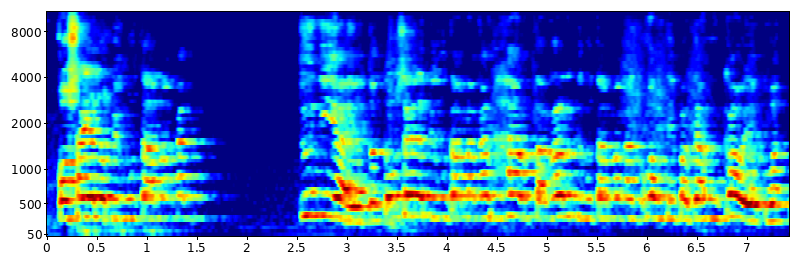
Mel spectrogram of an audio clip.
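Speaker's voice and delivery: high, pleading confession to God; lamenting prayer. Shown as a demonstration. Preacher voicing a repentant prayer, high and pleading. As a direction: plead like a sinner weeping before God. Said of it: "Nangis, ratapi".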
